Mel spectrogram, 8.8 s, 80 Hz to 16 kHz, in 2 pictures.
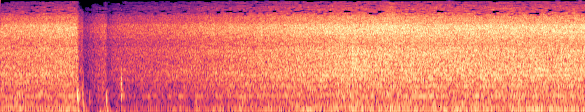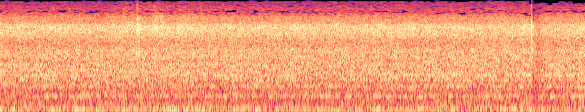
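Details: Coleman DGAX056BDTA manufactured-home furnace, constant-torque ECM blower with 24-volt taps set to high: brief start-up thump then loud steady rush of air, no knocks or scraping; loud blower noise on high speed setting, fix is lowering the speed.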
